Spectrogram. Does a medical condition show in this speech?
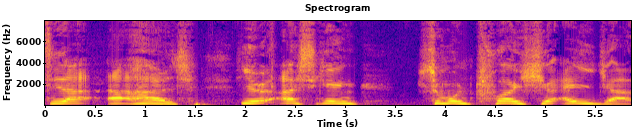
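Yes: cerebral palsy; wheelchair user.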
